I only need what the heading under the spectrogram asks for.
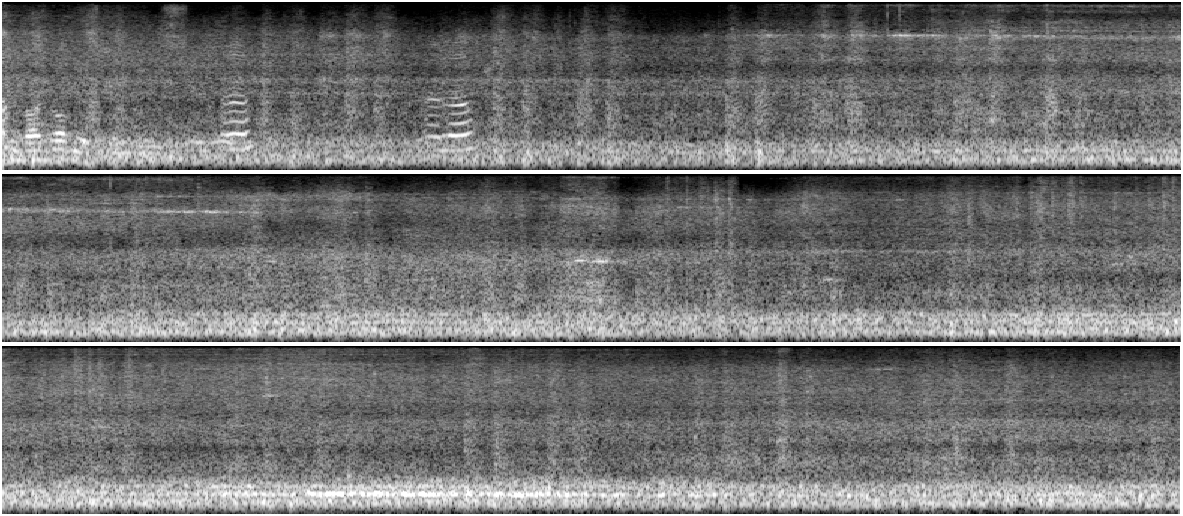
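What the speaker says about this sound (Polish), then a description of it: "Proszę, skład towarowy z bykiem." A freight train passes through Poznań Starołęka station with a long, loud, steady rumble of wheels on rail and rhythmic clicks over the joints, plus a brief squeal, lasting the whole stretch.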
